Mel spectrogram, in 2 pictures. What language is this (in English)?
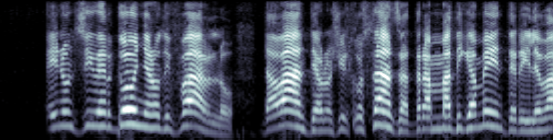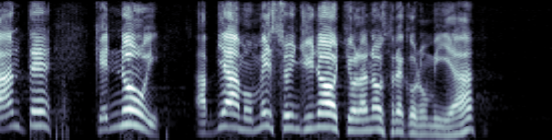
Italian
